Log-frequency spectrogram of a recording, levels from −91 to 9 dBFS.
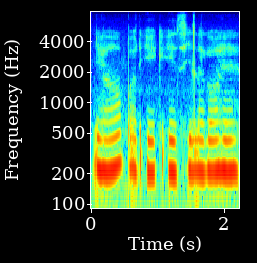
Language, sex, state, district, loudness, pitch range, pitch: Hindi, female, Punjab, Fazilka, -11 LUFS, 215-225 Hz, 215 Hz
